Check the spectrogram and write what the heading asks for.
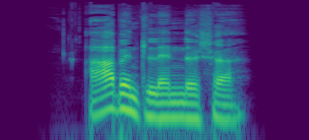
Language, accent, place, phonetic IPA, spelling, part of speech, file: German, Germany, Berlin, [ˈaːbn̩tˌlɛndɪʃɐ], abendländischer, adjective, De-abendländischer.ogg
- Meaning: inflection of abendländisch: 1. strong/mixed nominative masculine singular 2. strong genitive/dative feminine singular 3. strong genitive plural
